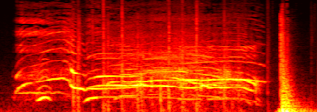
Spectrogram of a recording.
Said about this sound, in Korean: 열렸던 문은 세차게 닫혔고 닫힌 문 뒤로 공황 상태의 비명이 계속해서 울렸다. 팝스타가 왕림한들 이보다 더 요란한 반응을 보일 수는 없을 것 같았다.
